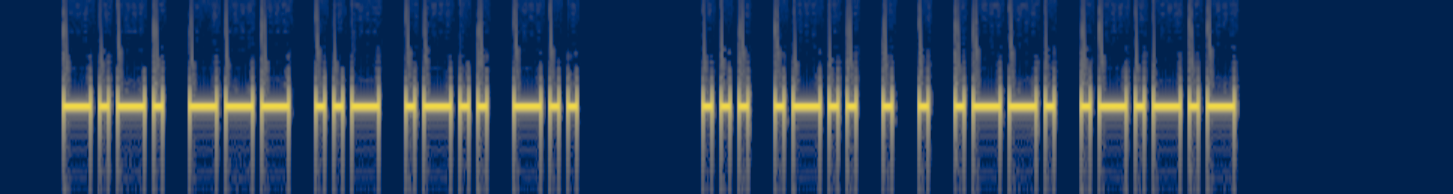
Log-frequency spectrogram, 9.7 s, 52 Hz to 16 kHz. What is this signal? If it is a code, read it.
Morse code, heard as a keyed tone, about 20 wpm, 700 Hz. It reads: COULD SLEEP.
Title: 2x Word-Spacing - Sentences from Top 500 Words - 20wpm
